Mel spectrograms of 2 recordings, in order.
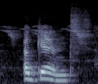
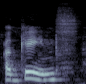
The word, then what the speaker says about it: against: Against. Lastly, In this preposition, the stress is on the second syllable gains, making it against, not against.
